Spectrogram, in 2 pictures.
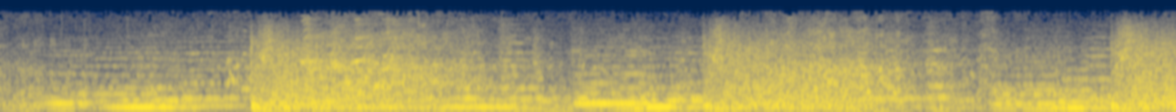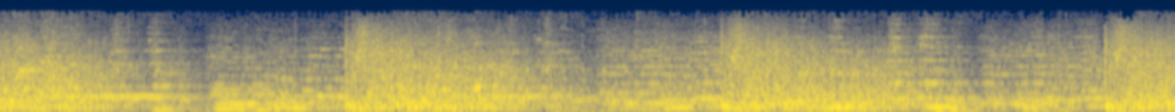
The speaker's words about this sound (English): now over to the exploding version of the Blue Danube.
